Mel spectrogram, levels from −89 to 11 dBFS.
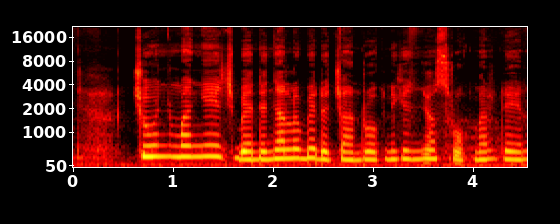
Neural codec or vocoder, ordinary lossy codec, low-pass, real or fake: none; none; none; real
